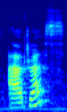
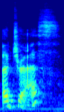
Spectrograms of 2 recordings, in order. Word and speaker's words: address: address address and address notice this changes the vowel sound at the beginning its address with a very sharp a like as an Apple address but in the verb it becomes a address like a you almost address and we're emphasizing address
